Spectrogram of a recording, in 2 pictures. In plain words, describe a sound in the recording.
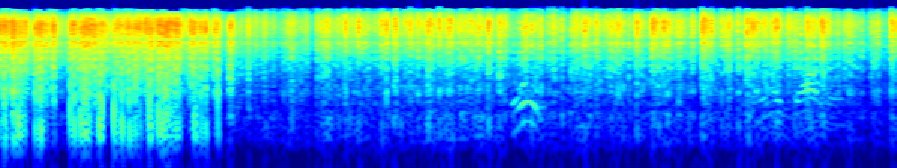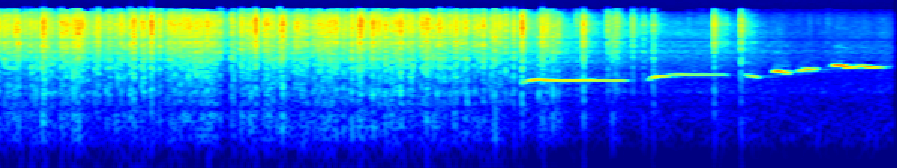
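A ground firework fountain hisses and crackles loudly.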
